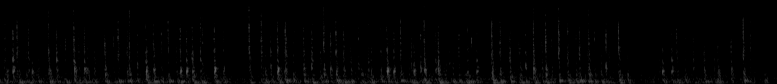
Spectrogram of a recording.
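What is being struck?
Laptop keyboard, plastic keys in aluminium body.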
